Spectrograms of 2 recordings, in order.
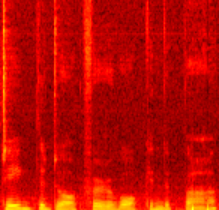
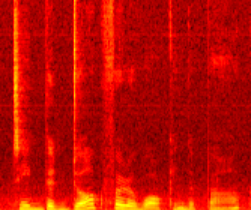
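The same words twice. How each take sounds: First: The stress is on "take". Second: The stress is on "dog".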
